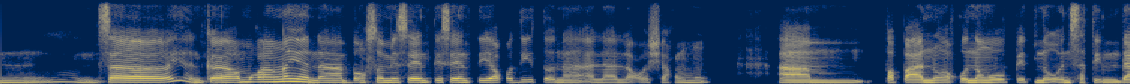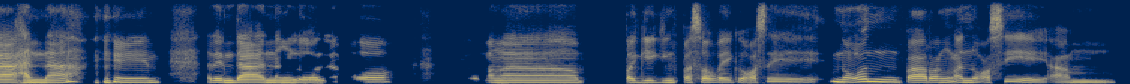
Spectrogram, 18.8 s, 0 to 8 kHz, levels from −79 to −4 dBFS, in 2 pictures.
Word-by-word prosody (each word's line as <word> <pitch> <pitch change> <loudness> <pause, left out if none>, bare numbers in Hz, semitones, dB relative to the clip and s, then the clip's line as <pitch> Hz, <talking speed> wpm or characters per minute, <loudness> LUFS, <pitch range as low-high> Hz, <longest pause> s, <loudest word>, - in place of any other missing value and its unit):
Hmm, 170 +4 -5
sa 195 +3 +4 0.5
ayun 330 -6 -4
ka 190 -2 +5
kamukha 215 +2 +3
ngayon 245 -6 +6
habang 170 -1 -1
sumisenti-senti 180 -1 +2
ako 180 0 +1
dito 200 -6 -5
naalala 155 0 -5
ko - - -9
siya - - -7
kung, 160 +3 -8 0.6
um, 150 -1 +4 0.5
papaano 155 0 +2
ako 155 - -1
nangupit 160 0 +1
noon 150 -1 0
sa - - -4
tindahan 150 0 +2
namin 185 +2 -2 0.4
tindahan 160 -3 +2
ng 155 0 0
lola 155 +3 -3
ko, 210 0 -4 0.6
yung 270 - -15
mga 165 0 -2 0.9
pagiging 165 -1 -4
pasaway 180 +3 -2
ko 195 - -4
kasi 115 - -7 0.2
noon 215 -1 +2
parang 180 -2 0
ano 180 -2 -3
kasi, 110 - -5
um, 80 - -8
170 Hz, 120 wpm, -19 LUFS, 155-185 Hz, 0.9 s, ngayon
